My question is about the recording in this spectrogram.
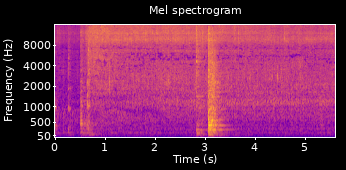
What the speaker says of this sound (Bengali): আগে থেকে যে মাংস আমি নুন এবং হলুদ দিয়ে রেখেছিলাম সেই মাংসটাকে আমি এর মধ্যে দিয়ে দিলাম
